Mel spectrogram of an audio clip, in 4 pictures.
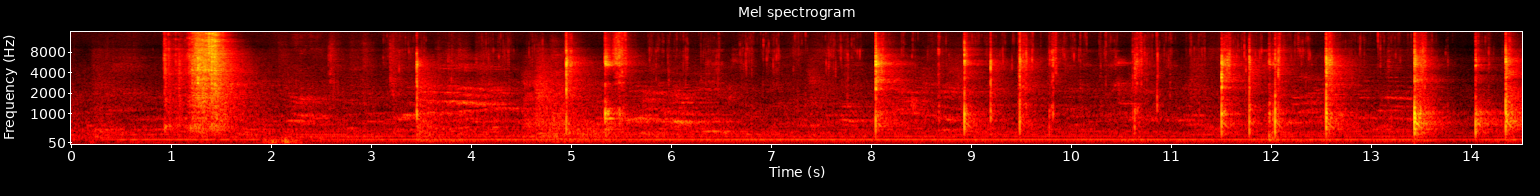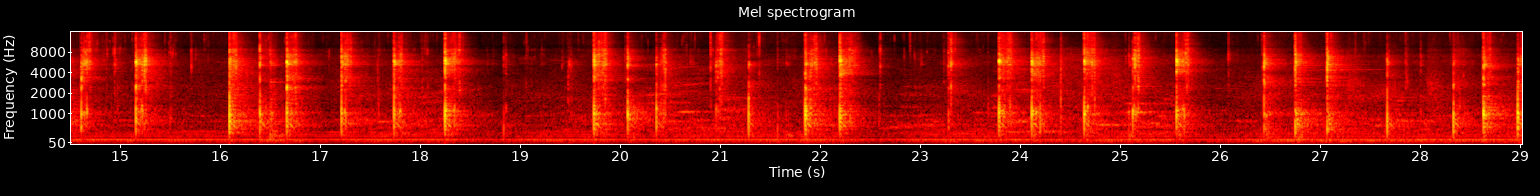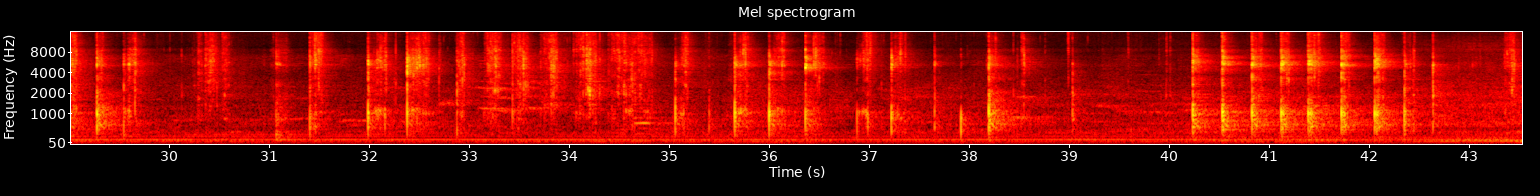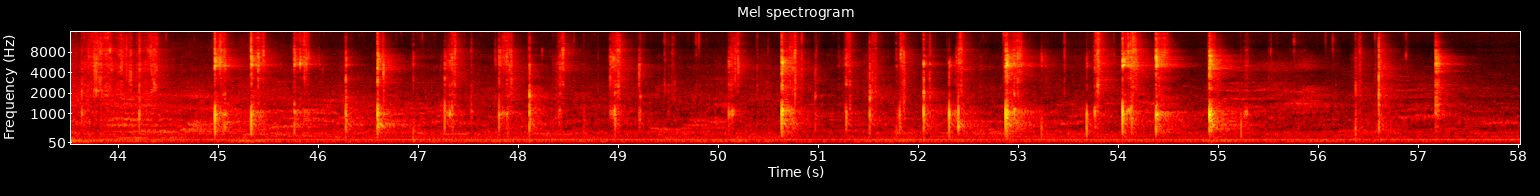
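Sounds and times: metal spoon scraping steel bowl: 1.0s - 1.8s, 5.0s - 5.7s, 28.4s - 38.6s, 43.4s - 49.3s, 50.1s - 55.4s.

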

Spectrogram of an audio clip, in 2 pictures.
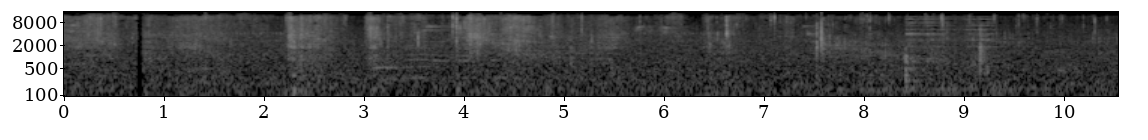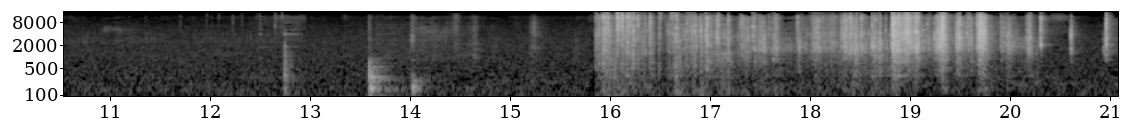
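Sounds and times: baking paper crinkling: 0.0s - 7.9s, 15.8s - 21.0s.

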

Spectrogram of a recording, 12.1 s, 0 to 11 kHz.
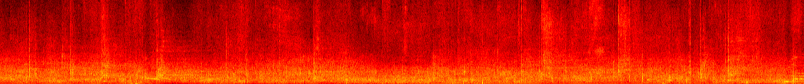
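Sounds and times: skate blades scraping ice: 0.0s - 12.0s
sticks hitting pucks: 0.0s - 12.0s.

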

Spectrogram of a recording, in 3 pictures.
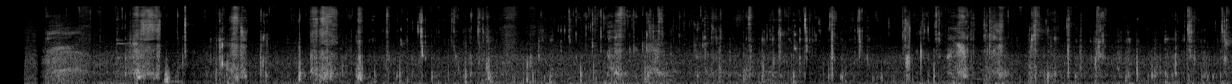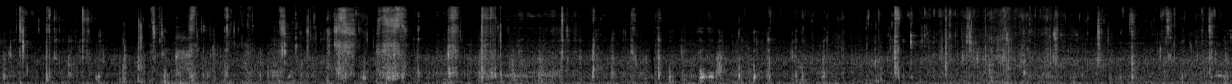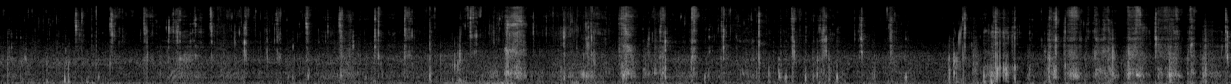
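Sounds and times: person biting and chewing: 7.9s - 36.9s.

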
